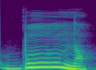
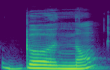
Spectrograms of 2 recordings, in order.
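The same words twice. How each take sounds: First: The vowel in bon is nasal, not linked. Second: The vowel in bon is oral, linked with n. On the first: The speaker calls it wrong. "et pas « bon an »" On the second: The speaker calls it right. "je dis « bon an »"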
